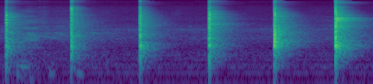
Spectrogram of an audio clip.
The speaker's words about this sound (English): Slow clap, yay!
